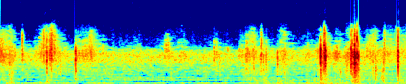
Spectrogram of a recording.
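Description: A pencil scratches across paper as it draws a curve.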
